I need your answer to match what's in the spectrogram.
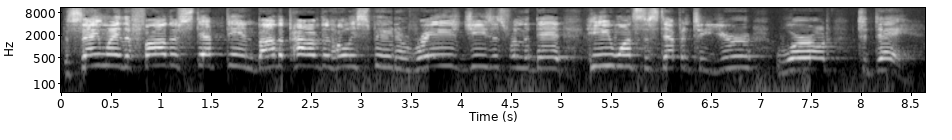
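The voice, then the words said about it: Louisiana Southern accent. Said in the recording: “do I still have the accent? Have I lost it? ... why does that dude sound like that? That's why. I'm from Louisiana ... it's coming out.”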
